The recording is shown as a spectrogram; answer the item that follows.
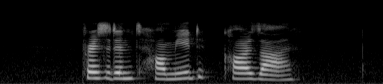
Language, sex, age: English, female, 20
